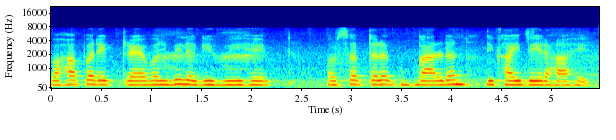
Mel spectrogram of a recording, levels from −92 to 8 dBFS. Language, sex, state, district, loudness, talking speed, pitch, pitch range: Hindi, female, Punjab, Fazilka, -13 LUFS, 175 wpm, 195 Hz, 190-205 Hz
